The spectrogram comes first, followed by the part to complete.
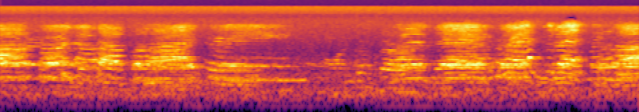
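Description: A class of three-year-old children singing a song together, with a short lull midway before the singing picks up again.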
